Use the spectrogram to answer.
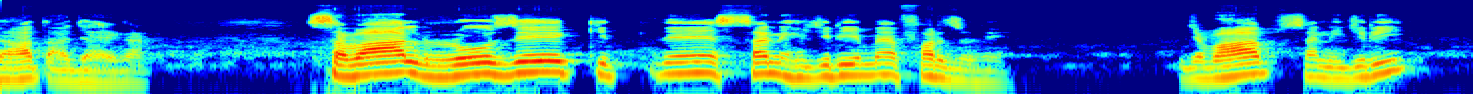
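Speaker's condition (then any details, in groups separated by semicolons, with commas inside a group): No condition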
